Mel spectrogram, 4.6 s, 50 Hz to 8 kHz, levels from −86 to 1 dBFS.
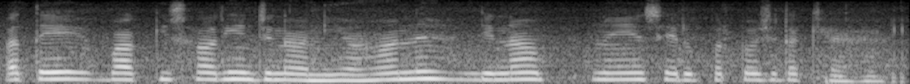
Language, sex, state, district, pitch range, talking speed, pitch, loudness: Punjabi, male, Punjab, Kapurthala, 210-235 Hz, 170 wpm, 225 Hz, -16 LUFS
